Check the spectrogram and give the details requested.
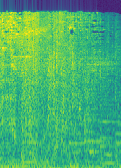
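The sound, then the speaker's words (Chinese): A spider robot, Ghost One, in an exhibition hall, explodes and its legs give way, crashing to the floor: a heavy mechanical crash with a loud, continuous clatter of metal parts breaking apart and rattling across the floor, dense and noisy throughout, with no voices. “展厅里的人群中传出尖叫，同时蜘蛛机器人的腹部冒出白烟，机器脚也失去了力量，砰的一声碎落在地上。”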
